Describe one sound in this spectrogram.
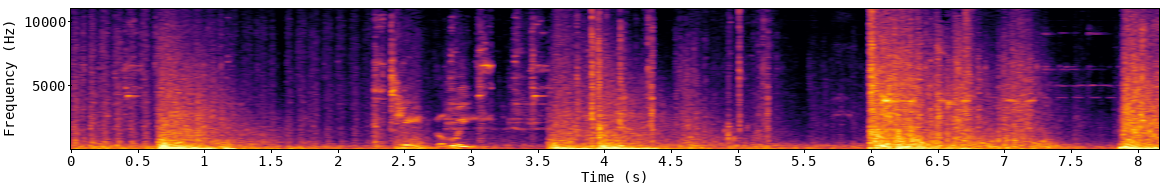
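A rifle fires loud, booming shots.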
